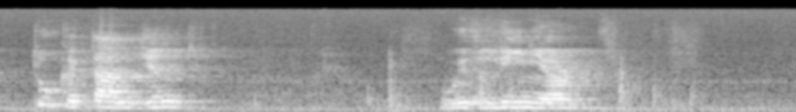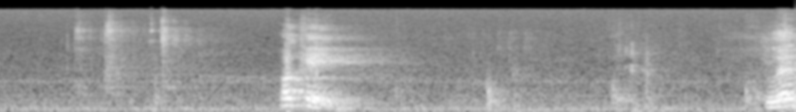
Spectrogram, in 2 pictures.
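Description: A man speaks in short bursts through a microphone, lecturing.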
